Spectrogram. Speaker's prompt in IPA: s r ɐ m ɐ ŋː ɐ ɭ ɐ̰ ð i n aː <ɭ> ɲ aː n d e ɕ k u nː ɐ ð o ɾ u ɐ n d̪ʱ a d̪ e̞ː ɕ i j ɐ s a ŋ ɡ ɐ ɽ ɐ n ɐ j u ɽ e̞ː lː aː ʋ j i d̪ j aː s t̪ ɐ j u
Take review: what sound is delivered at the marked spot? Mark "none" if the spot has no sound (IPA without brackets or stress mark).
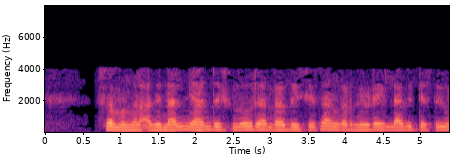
l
